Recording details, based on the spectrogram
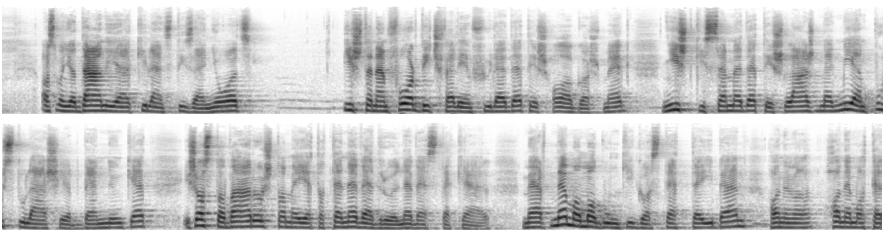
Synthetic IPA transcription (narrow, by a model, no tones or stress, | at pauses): ɒst̪mo̞ɲɟɒd̪aːniɛlkilɛnt̪st̪izɛɲːo̞lt̪s | iʃt̪ɛnɛɱford̪iːt͡ʃfɛleːɱfylɛd̪ɛt̪eːʃhɒlɡɒʃmɛɡɲiʃt̪kisɛmɛd̪ɛt̪eːʃlaːʒd̪mɛɡmijɛmpust̪ulaːʃeːrd̪̚bɛnːyŋkɛt̪ | eːʃɒst̪ɒvaːɾo̞ʃt̪ɒmɛjɛt̪ɒt̪ɛnɛvɛd̪røːlnɛvɛst̪ɛkɛ̰l | mɛrt̪nɛmɒmɒɡuŋkiɡɒst̪ɛt̪ːɛjibɛnhɒnɛmɒhɒnɛmɒt̪ɛ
